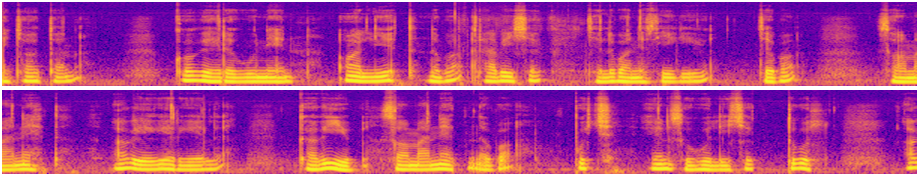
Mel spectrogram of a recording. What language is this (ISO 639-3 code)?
kln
